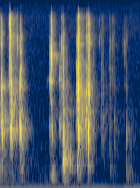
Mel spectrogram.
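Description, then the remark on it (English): Quick bursts of typing on a computer keyboard, several clustered clicks in a row with short pauses between them, moderately loud with no talking. “I'm gonna have to go to the old you can hear me type it. I'm, I'm typing.”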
